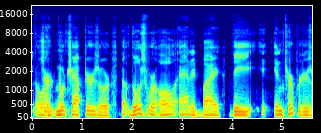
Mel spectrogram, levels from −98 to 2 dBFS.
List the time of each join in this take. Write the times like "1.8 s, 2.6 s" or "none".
1.7 s, 3.9 s

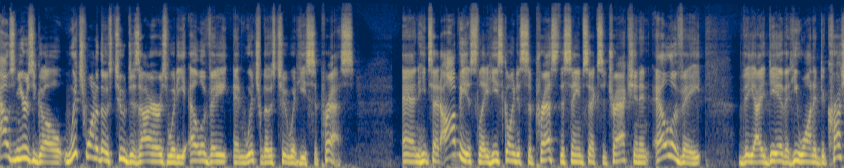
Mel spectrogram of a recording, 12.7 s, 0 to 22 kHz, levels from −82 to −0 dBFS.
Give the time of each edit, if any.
3.9 s, 6.4 s

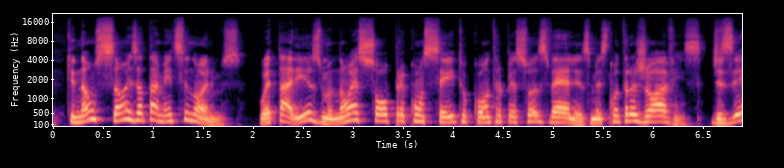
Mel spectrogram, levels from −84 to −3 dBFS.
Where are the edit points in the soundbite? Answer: 5.6 s

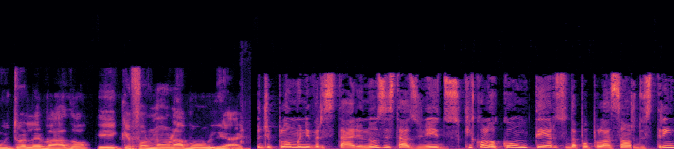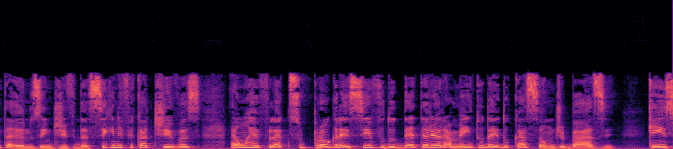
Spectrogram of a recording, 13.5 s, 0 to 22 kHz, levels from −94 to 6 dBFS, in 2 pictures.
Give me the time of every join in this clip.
6.3 s

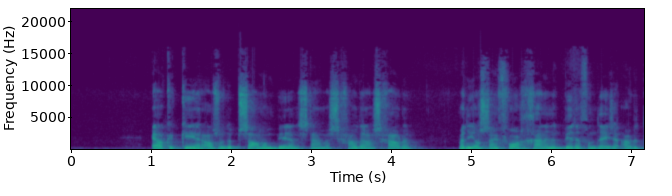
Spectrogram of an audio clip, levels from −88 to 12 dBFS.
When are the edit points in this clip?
4.9 s

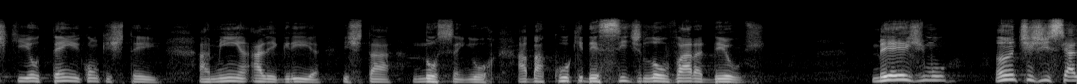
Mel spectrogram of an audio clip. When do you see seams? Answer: none

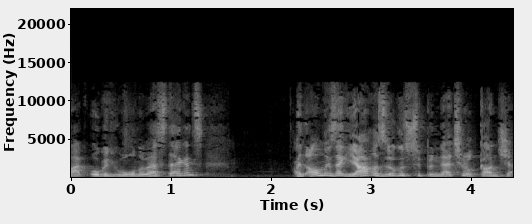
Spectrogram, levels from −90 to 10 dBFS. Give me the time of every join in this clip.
none

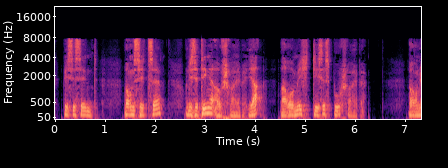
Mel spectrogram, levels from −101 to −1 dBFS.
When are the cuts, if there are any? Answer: 1.6 s

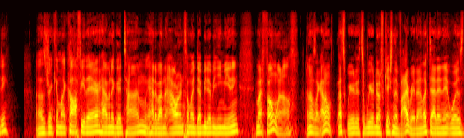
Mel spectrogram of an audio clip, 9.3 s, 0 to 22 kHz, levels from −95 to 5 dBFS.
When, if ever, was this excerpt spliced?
6.0 s

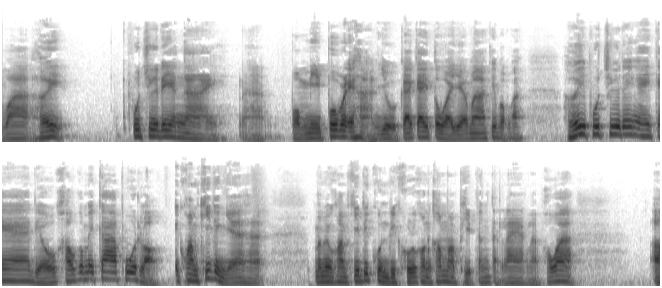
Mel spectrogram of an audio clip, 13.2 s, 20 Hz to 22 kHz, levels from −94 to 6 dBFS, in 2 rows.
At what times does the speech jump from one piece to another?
none

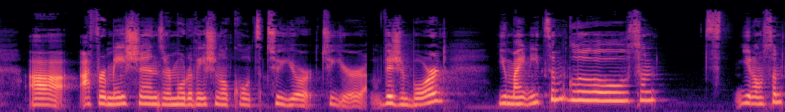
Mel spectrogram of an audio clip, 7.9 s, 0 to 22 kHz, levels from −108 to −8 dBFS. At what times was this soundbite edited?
2.6 s, 3.7 s

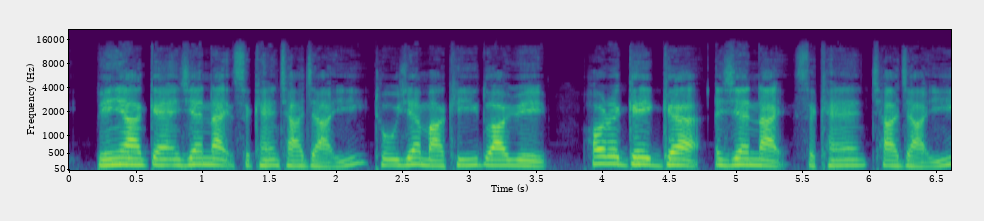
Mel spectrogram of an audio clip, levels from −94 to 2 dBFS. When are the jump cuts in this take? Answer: 4.8 s

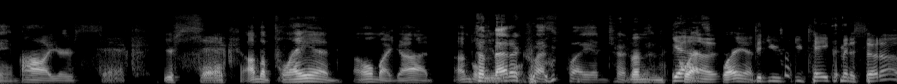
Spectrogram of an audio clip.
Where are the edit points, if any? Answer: 6.7 s, 7.9 s

